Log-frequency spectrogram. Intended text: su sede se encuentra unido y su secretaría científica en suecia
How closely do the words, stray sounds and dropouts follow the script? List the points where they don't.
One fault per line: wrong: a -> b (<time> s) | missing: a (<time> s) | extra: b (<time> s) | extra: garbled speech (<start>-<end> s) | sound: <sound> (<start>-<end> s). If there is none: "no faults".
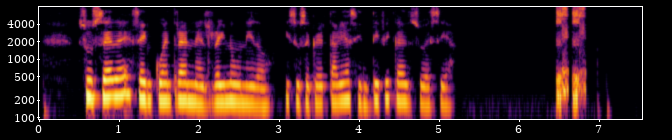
extra: en el reino (1.8 s)
sound: laugh (6.5-6.8 s)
